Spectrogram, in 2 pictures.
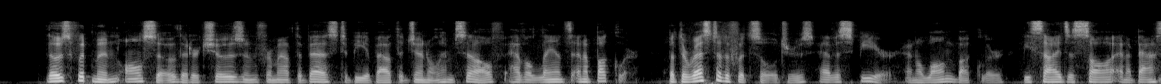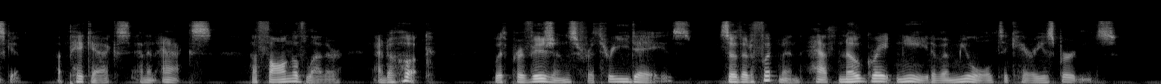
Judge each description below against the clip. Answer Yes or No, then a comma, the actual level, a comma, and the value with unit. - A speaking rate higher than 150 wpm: Yes, average, 195 wpm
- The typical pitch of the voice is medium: No, low, 110 Hz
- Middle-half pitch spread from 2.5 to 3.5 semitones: Yes, average, 3.2 semitones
